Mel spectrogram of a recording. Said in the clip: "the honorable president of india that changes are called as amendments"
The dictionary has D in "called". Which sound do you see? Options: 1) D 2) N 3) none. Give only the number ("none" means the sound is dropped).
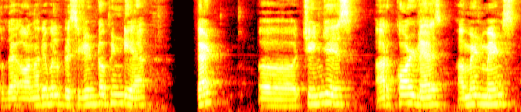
1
